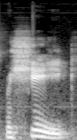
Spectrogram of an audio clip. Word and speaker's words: The Hague: How the fuck do you pronounce this place? The Hague.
